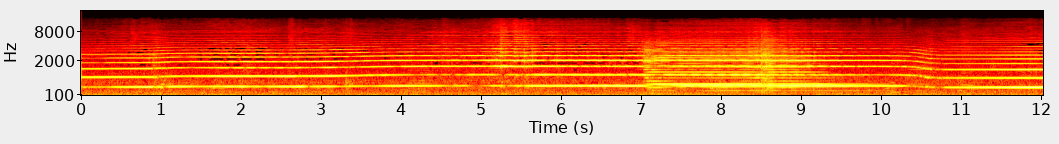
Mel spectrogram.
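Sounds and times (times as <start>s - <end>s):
cello bowed high held note: 0.0s - 12.0s.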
